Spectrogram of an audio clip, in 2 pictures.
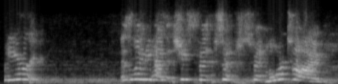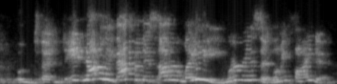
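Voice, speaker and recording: A woman giving rambling livestream commentary, halting and repeating herself for emphasis. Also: very high-pitched, big pitch swings, fairly bright tone. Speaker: online commentator. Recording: roomy, muffled, faint background noise.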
